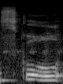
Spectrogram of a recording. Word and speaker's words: school: Now the k sound could be a K or a C, but in school it's a C, but it's also an H, which is really, really weird. Sk, ooh, ooh. And in this case, the ooh sound is a vowel team of double O's. We'll learn about these vowel teams later. Sk, ooh, la, la. So you got a lot of things going on here in the word school.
